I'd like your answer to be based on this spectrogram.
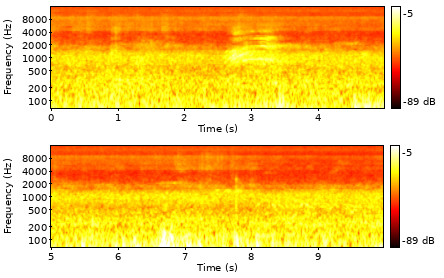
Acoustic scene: park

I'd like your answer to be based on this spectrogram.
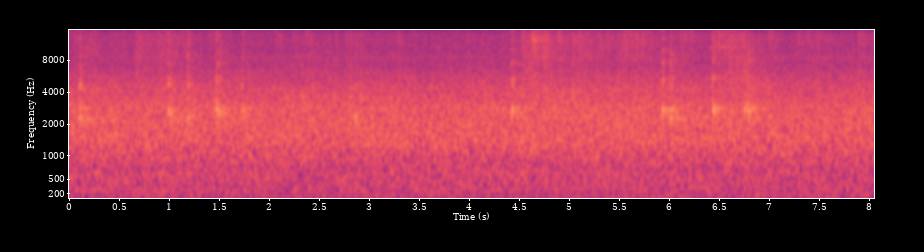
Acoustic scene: subway station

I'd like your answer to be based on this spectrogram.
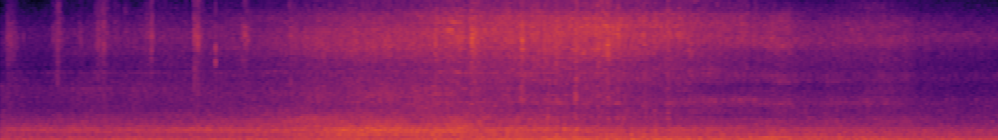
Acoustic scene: street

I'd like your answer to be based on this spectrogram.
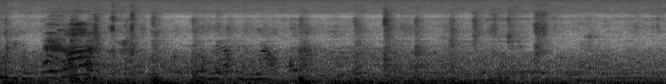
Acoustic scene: residential area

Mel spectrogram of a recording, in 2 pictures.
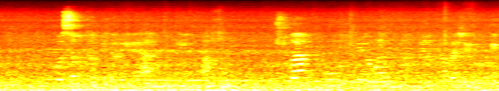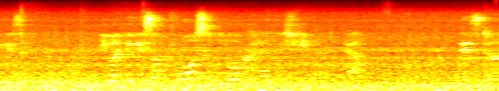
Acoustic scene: subway train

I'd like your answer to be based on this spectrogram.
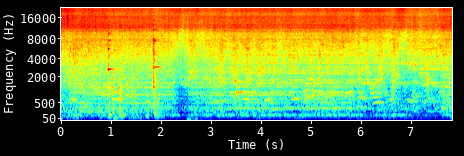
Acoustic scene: kitchen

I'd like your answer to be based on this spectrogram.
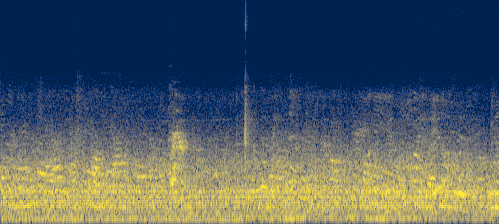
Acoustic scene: crowded indoor space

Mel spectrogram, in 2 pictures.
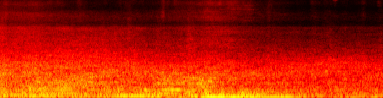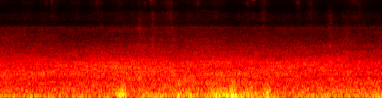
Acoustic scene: street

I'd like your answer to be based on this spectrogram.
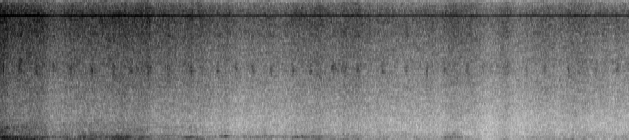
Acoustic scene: residential area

